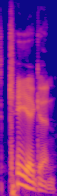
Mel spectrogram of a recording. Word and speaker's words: Keoghan: But I've read recently the G is pronounced. – Yeah. – Therefore it's Keoghan.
